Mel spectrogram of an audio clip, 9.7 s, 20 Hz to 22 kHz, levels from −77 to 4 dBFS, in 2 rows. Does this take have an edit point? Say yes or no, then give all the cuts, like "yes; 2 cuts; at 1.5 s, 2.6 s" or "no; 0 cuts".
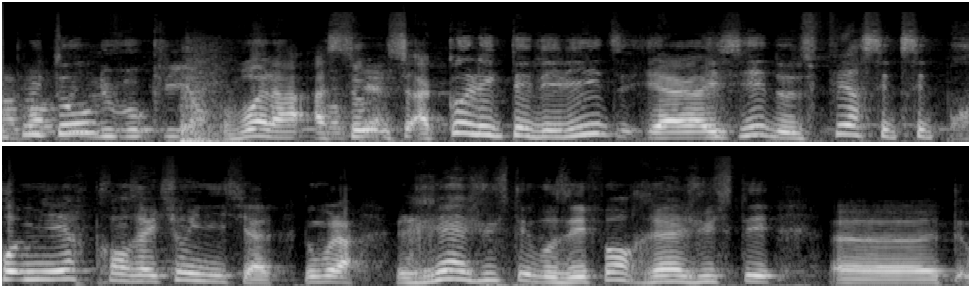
yes; 2 cuts; at 4.5 s, 6.3 s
